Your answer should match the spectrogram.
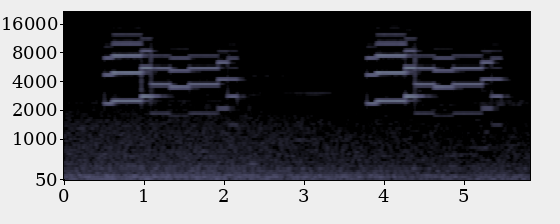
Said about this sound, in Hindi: जवाब क्यों नहीं देते? क्या बताऊं, खुदा की कसम सुबह से अब तक 10 बार फोन कर चुका है। जरूर किसी ने पैसे के लिए फोन किया है। बुरी बात है, तुम फोन का जवाब तो दो, देखो कौन है।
